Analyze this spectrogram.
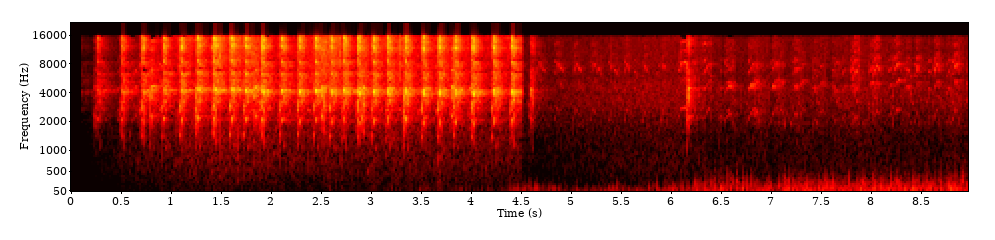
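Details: Young great spotted woodpeckers in a nest hole in a large old aspen, begging loudly for food while their parents feed them. A fast series of shrill, ticking calls, several per second, for four seconds, then fades into low rumbling noise.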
